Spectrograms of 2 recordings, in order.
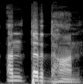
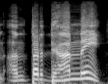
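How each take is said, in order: First: अंतर्धान with a plain ध, no य sound; correct pronunciation. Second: अंतर्ध्यान with a य glide after ध, the mistake; wrong pronunciation. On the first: Teacher giving the correct अंतर्धान after the wrong one. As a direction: say अंतर्धान as antar-dhaan. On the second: Teacher showing the wrong अंतर्ध्यान to avoid. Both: Shown as a demonstration.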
